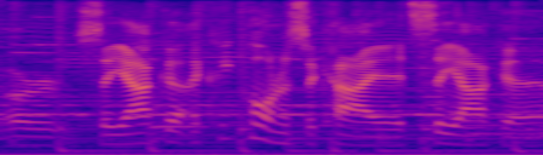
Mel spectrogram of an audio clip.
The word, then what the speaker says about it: Sayaka: should I talk to Sakaya for a while Sakaya I keep saying it I keep saying it Sayaka I need another name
